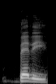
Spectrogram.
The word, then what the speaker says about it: Bette: She was named after Betty Davis, although Davis pronounced her first name in two syllables, and Midler just goes by Bet.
